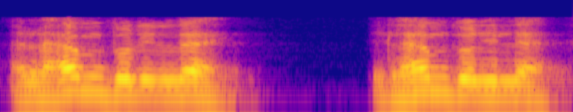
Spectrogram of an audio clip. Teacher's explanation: هنا بعض من الأخطاء الشائعة واللي ينبغي الحذر منها، إن البعض بينطق الحاء هاء والهمد، وبالذات يعني كتير من الأعاجم اللي هم إيه مش عرب، فبينطق بيدخل يجي ينطق الحاء ينطق إيه هاء، الحمد لله الحمد لله.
